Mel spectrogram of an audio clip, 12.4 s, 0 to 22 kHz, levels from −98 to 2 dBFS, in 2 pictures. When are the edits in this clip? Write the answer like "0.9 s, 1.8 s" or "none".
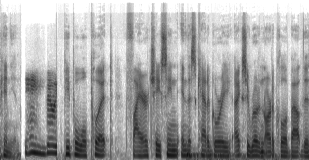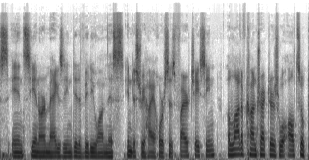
none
